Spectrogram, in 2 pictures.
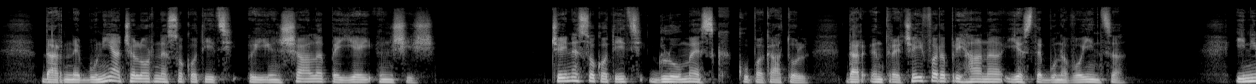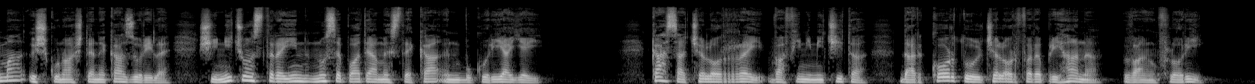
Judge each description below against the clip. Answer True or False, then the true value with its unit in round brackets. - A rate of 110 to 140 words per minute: True (115 wpm)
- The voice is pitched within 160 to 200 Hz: False (115 Hz)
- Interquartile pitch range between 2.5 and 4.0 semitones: True (3.2 semitones)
